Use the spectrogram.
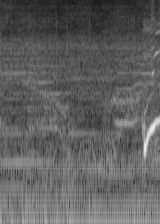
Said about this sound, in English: I don't feel that those guttural screams honor our God. I think they do.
